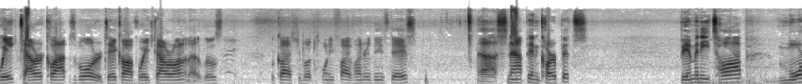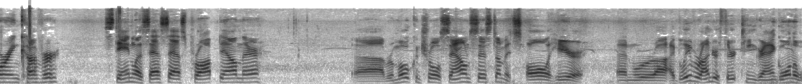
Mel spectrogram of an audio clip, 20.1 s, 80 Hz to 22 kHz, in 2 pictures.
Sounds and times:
Speech: 0.0 - 5.2, 5.9 - 7.4, 8.6 - 10.8, 11.4 - 13.4, 14.4 - 20.0.

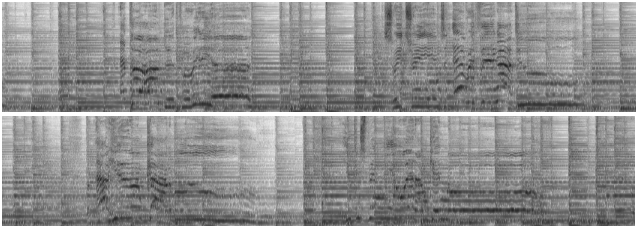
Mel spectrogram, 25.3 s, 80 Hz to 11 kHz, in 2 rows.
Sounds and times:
Music: 0.0 - 25.3.

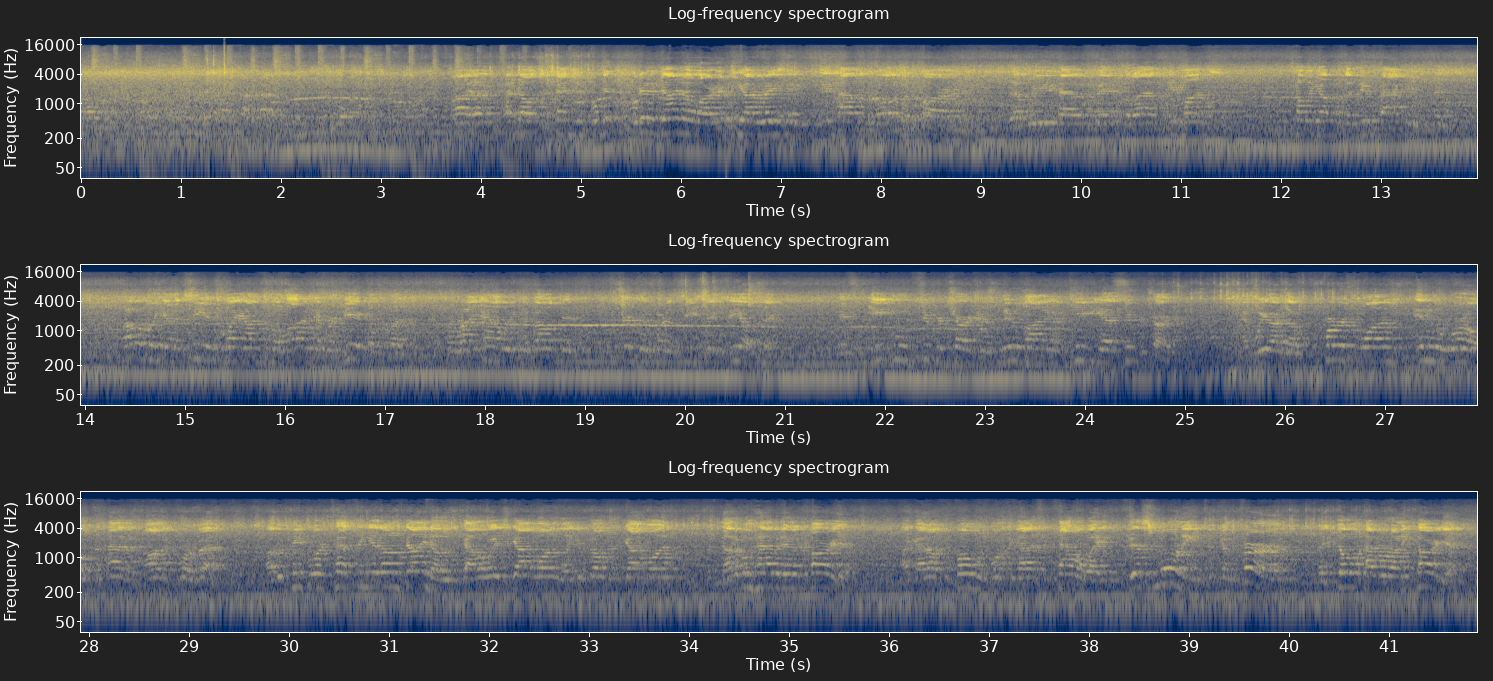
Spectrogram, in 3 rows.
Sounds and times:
Speech: 1.4 - 13.8, 14.4 - 41.8.

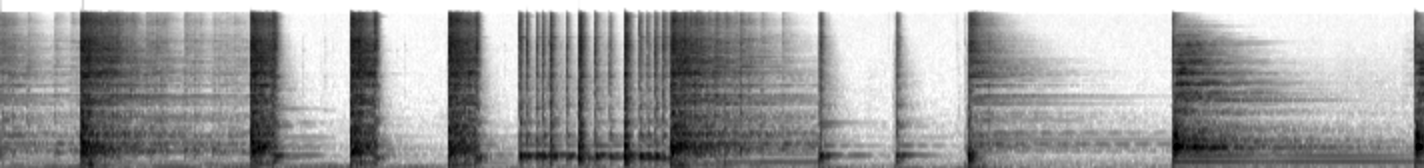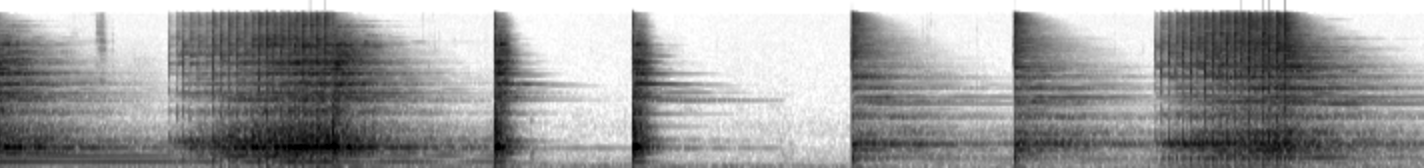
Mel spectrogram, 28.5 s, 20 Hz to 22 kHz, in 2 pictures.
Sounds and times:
Music: 0.0 - 28.4.

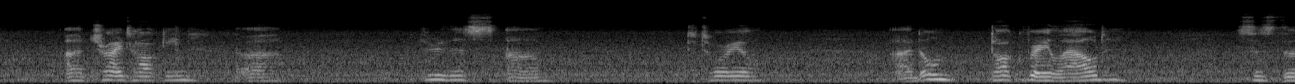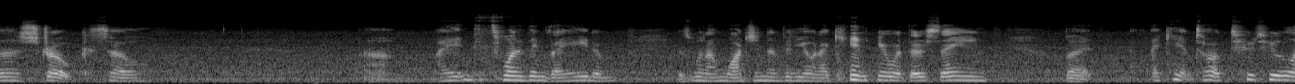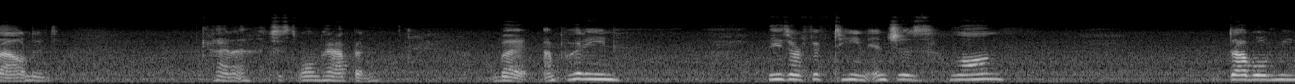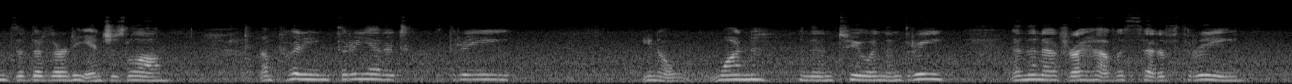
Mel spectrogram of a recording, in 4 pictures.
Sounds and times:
Speech: 0.7 - 2.8, 4.2 - 5.6, 6.9 - 7.7, 8.9 - 11.3, 12.4 - 14.4, 16.6 - 22.9, 23.6 - 26.5, 28.0 - 29.7, 30.8 - 32.2, 33.6 - 36.0, 38.2 - 40.6, 41.2 - 44.0, 45.3 - 48.4, 49.0 - 51.3.

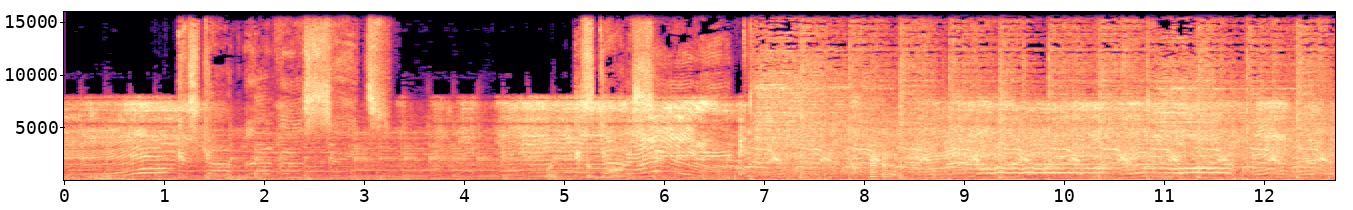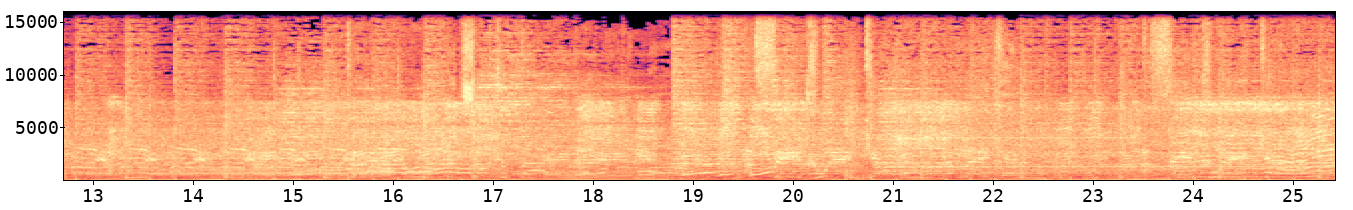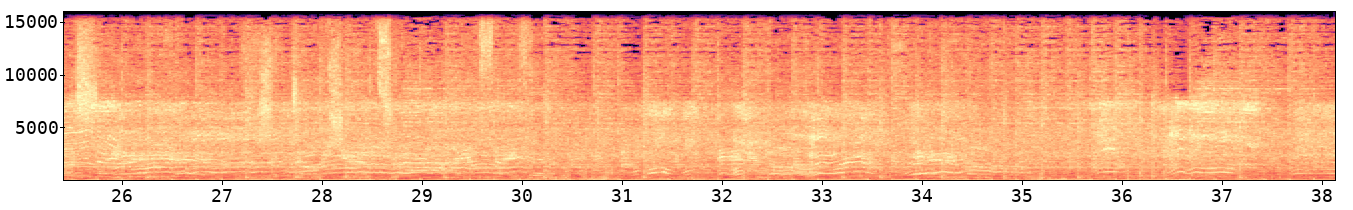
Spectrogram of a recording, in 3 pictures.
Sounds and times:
Music: 0.0 - 38.1
Speech: 4.8 - 12.6, 31.0 - 34.7.

